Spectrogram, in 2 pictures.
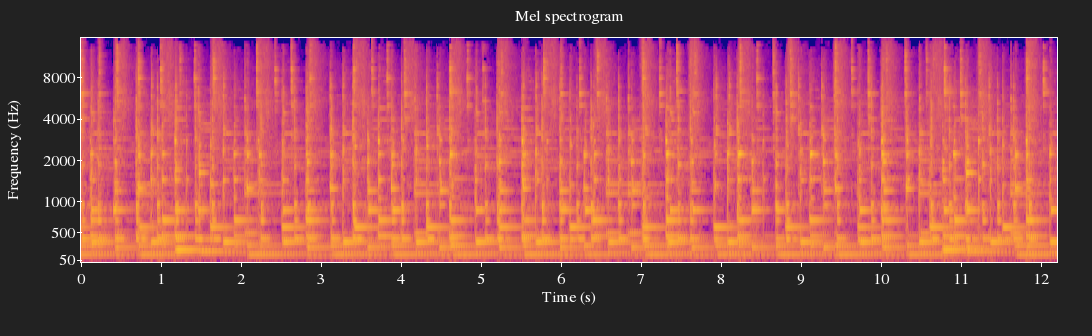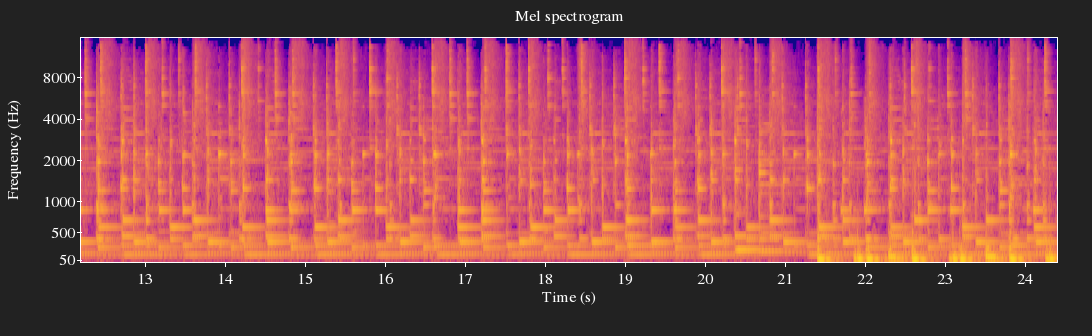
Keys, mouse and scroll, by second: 0.9 g, 7.3 click, 8.6 click, 21.7 click, 23.7 shift+click.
